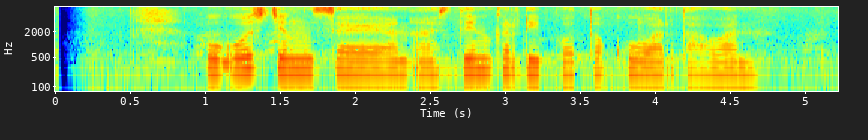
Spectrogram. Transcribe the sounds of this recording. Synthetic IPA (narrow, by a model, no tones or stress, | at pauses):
ʔuʔʊsd͡ʒɨŋseanʔast̪ɪnkərdipɔt̪ɔkʰːuwart̪awan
